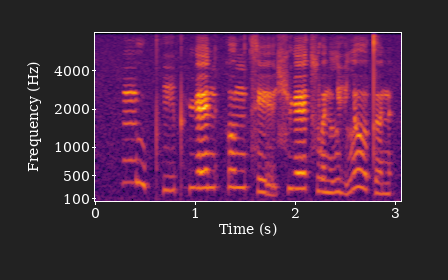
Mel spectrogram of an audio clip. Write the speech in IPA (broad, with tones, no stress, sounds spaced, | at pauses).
m u˥˩ pʰ i˧˥ pʰ ɥ ɛ˥ n k ɤ˥ ŋ t͡s ḛ˨˩ ɪ̯ ɕ ɥ ɛ˥ t͡s w ə˨ n l ḭ˨˩ l ɤ˥˩ t̪ ə˩ n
